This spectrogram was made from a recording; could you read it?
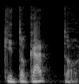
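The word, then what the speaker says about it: Kitto Katto (キットカット): A ver, ¿cómo se pronuncia Kit Kat en japonés? – Kitto Kat. – Kitto Katto, ¿no? Kitto Katto. Como con doble T.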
